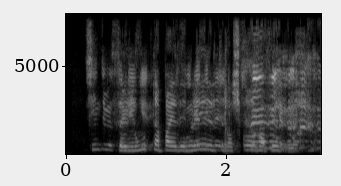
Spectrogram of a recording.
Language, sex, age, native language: Icelandic, male, 13, Icelandic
